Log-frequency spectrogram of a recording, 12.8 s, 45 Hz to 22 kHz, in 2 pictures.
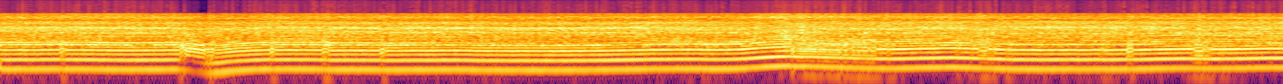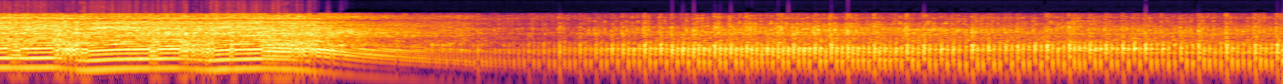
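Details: McCulloch Pro Mac 610 chainsaw on test cuts after clutch inspection and chain sharpening; high screaming revs drop and recover as the bar bites the wood, then the saw stops; pulls cleanly, four-stroking heard in and out of the cut; running great.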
